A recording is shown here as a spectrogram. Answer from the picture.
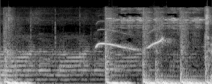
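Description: Malayalam wedding song in the kaimuttippattu style: a sung note ends, there is a short lull, then the percussion beat comes back in with a whistling tone that dips and rises.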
